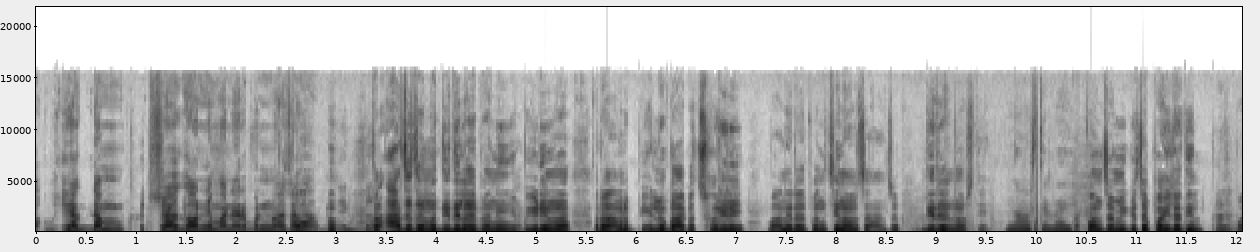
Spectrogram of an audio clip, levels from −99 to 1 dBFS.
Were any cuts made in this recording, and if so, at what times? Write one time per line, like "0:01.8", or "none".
0:02.9
0:10.4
